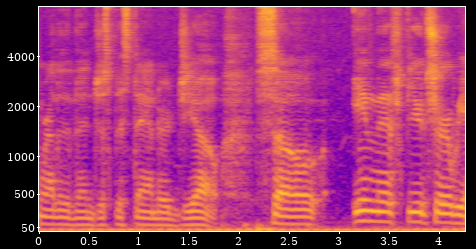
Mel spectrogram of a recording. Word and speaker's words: Zi-O: focused on Kamen Rider Gio for those do not know common Rovio spoke kamen rider and then it's zio but it's pronounced with a J just so that if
